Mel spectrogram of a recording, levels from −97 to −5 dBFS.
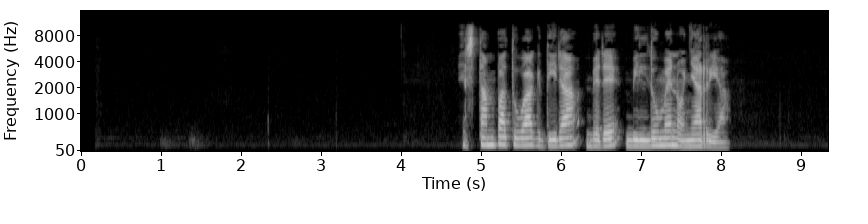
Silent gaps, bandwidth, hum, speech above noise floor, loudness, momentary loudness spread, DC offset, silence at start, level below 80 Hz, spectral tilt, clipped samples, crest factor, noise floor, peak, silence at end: none; 11 kHz; none; 52 dB; -31 LUFS; 6 LU; under 0.1%; 4.75 s; -84 dBFS; -3.5 dB/octave; under 0.1%; 22 dB; -83 dBFS; -12 dBFS; 1.25 s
